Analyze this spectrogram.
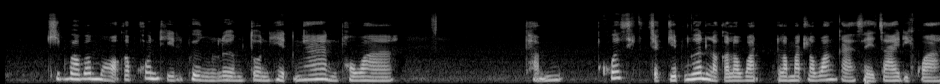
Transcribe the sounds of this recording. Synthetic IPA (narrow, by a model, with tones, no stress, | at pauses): kʰi˧t̪̚waː˧waː˧˥˨mɔː˨˧˦ka˧˦p̚kʰo˧˥˨nt̪ʰiː˧pʰɯ˧˩ŋlɤː˧˩mt̪o˧˩˨nɦe˧˩t̪̚ŋaː˧˥˨npʰɔ˧waː˧ | t̪ʰa˧˩˨m | kʰu˧˥˨ənsi̥˧t͡ɕa˧˦ke˧˦p̚ŋɤ˧˥˨nlɛː˧˩ka˧˩la˧wa˧t̪̚la˧ma˧˦t̪̚la˧wa˧˥˨ŋkaː˨nsa˧˨˩jt͡ɕaː˨˦jdiː˨˩kwaː˨˧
